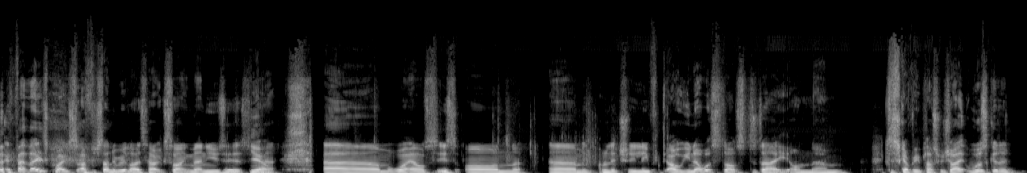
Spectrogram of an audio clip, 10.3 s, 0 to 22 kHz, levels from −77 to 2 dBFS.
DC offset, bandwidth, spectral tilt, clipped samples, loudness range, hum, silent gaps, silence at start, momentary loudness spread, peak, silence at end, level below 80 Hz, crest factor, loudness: under 0.1%; 17.5 kHz; -5.5 dB/octave; under 0.1%; 2 LU; none; none; 0 s; 5 LU; -4 dBFS; 0.1 s; -62 dBFS; 14 dB; -19 LUFS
